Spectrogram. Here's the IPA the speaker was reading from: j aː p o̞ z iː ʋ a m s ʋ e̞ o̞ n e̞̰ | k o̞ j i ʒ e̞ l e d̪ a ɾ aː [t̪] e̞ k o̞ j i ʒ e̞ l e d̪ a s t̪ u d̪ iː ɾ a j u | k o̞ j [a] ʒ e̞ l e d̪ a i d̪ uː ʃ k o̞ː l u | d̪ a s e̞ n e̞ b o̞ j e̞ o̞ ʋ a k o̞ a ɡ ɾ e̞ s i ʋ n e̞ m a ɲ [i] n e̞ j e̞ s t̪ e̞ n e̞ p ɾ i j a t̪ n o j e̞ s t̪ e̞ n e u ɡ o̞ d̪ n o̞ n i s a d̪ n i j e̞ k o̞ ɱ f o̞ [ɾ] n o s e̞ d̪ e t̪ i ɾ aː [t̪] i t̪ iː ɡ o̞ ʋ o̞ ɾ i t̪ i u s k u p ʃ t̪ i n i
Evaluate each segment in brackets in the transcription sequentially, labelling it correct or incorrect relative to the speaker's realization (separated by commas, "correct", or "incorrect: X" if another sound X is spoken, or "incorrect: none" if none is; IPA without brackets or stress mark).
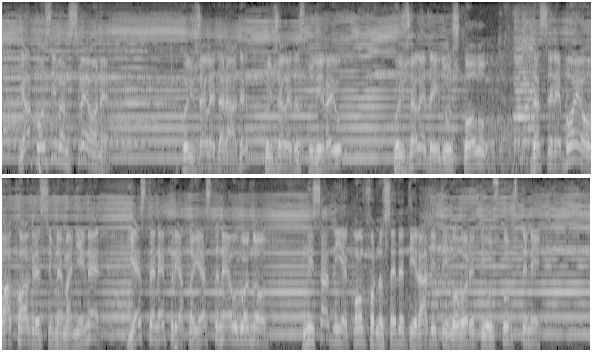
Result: incorrect: d̪, incorrect: i, correct, correct, incorrect: d̪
